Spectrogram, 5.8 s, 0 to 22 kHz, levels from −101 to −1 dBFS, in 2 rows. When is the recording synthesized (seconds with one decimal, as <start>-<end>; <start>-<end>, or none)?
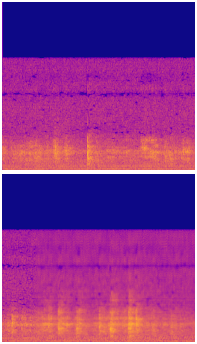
3.4-5.8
